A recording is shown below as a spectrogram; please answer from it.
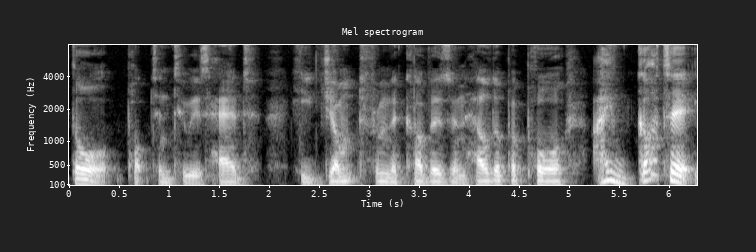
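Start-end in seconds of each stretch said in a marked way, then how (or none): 5.2-6.3 squeaky, higher little mouse. Acted. Mouse announcing his idea, high and eager. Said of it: "he said".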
